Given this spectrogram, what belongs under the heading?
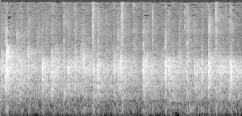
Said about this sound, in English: But how many can agree Jesus Christ does fix that? Can you give Jesus a hand clap of praise because He fixes that?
